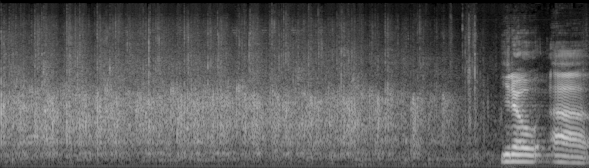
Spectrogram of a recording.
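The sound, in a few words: audience applause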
